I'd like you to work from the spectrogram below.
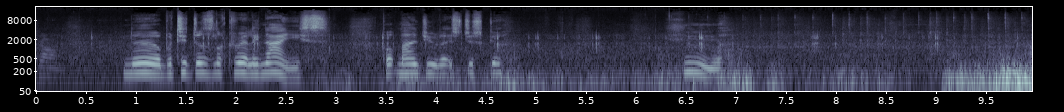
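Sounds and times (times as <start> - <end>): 
speech: 0.0 - 5.0, 6.3 - 7.4
strong wind buffeting the microphone: 2.7 - 9.9.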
